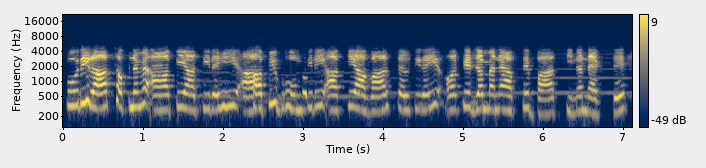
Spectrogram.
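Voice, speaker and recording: A woman's voice: high voice, steady tone, moderate pace, highs cut off, faint music behind. A woman tarot student talking casually about her experience, hesitating often with fillers. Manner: talkative, hesitant with many fillers. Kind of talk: casual testimonial chat.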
